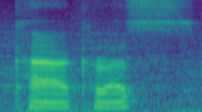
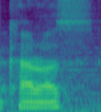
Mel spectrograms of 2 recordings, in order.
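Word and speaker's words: Karass: the um high templar caracaras what karas yes carlos sorry i think i pronounced his name wrong there yes but high templar karas and him sacrificing his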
